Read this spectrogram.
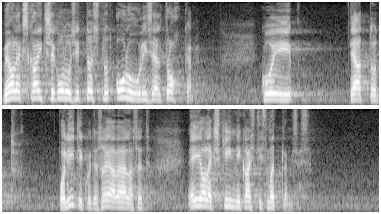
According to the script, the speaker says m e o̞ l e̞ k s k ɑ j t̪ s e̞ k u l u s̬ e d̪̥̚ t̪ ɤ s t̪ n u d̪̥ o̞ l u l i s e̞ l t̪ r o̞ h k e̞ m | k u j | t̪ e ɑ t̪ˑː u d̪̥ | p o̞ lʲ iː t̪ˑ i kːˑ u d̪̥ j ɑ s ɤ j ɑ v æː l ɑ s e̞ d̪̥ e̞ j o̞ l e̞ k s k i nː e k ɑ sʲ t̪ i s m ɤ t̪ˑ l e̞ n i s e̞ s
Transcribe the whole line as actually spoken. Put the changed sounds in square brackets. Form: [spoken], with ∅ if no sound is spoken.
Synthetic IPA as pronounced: m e o̞ l e̞ k s k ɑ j t̪ s e̞ k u l u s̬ [i] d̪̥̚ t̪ ɤ s t̪ n u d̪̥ o̞ l u l i s e̞ l t̪ r o̞ h k e̞ m | k u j | t̪ e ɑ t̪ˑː u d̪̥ | p o̞ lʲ iː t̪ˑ i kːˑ u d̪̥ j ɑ s ɤ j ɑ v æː l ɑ s e̞ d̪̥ e̞ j o̞ l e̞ k s k i nː [i] k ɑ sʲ t̪ i s m ɤ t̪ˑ l e̞ [m] i s e̞ s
